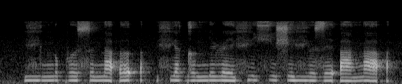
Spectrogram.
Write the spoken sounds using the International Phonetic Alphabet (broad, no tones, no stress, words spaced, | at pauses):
vʲɛŋəbɵ sɵnaʔəʔ | fʲaɡə ŋiɭe fʲeçiʃivʲɵ zeʔa ŋaʔ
